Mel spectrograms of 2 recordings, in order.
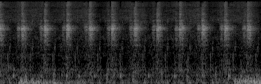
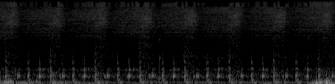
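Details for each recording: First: Small steam engine being run in, still tight; crisp, even metallic ticking about four times a second over a faint rumble. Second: Bing poppit valve steam engine, Version 2: soft, even chuffing about two beats a second with a steady hiss; running smoothly.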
